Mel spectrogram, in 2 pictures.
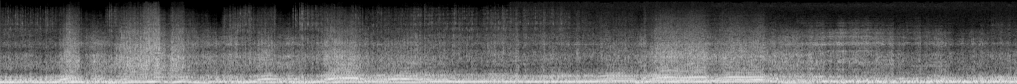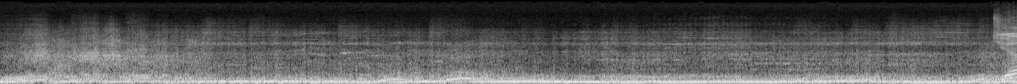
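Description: A monster truck engine revs hard and continuously at an outlaw monster truck drag race, a loud, rising and falling roar that fills the whole stretch with no break.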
